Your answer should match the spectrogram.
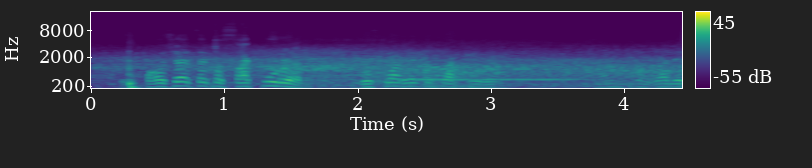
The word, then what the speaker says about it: сакура: Ударение, когда сакура на первое А оказывается.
